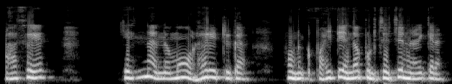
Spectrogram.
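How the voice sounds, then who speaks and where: A woman's voice: sits high, steady tone, a little fast, dark tone, lightly acted. A woman voicing a troubled young woman in a dubbed cartoon, who is facing an unwanted marriage and speaks in a flustered, pleading way. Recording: dull lo-fi recording.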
